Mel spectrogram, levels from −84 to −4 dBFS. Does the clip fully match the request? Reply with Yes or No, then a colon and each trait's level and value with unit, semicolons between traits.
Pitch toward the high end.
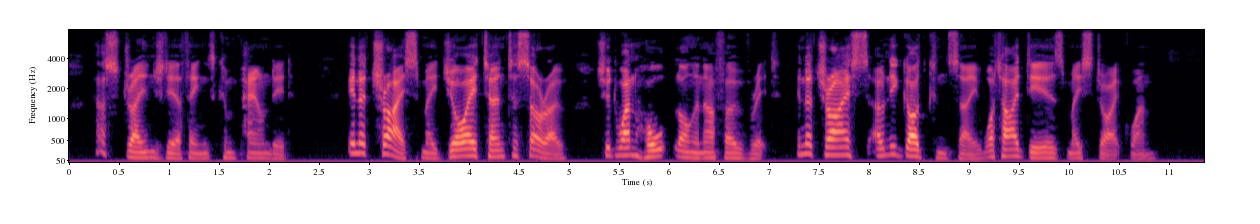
No: low, 120 Hz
